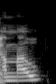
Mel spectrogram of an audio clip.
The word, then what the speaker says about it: Nanaimo: I'm not sure how you say it. – Nanaimo.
